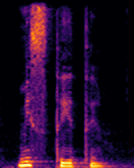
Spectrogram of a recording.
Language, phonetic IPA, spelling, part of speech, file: Ukrainian, [mʲiˈstɪte], містити, verb, Uk-містити.ogg
- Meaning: to contain, to hold, to include (have within itself)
